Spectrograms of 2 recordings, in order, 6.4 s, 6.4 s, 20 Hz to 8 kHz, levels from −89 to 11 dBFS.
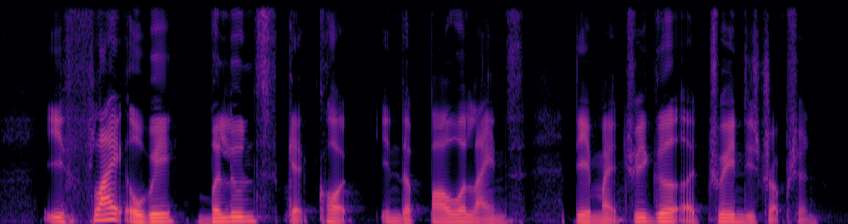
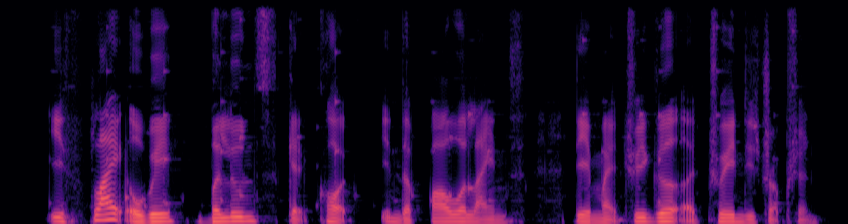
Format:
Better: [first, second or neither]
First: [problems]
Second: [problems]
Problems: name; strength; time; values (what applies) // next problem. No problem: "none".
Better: first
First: none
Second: noise reduction (neural mask model DeepFilterNet 3)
